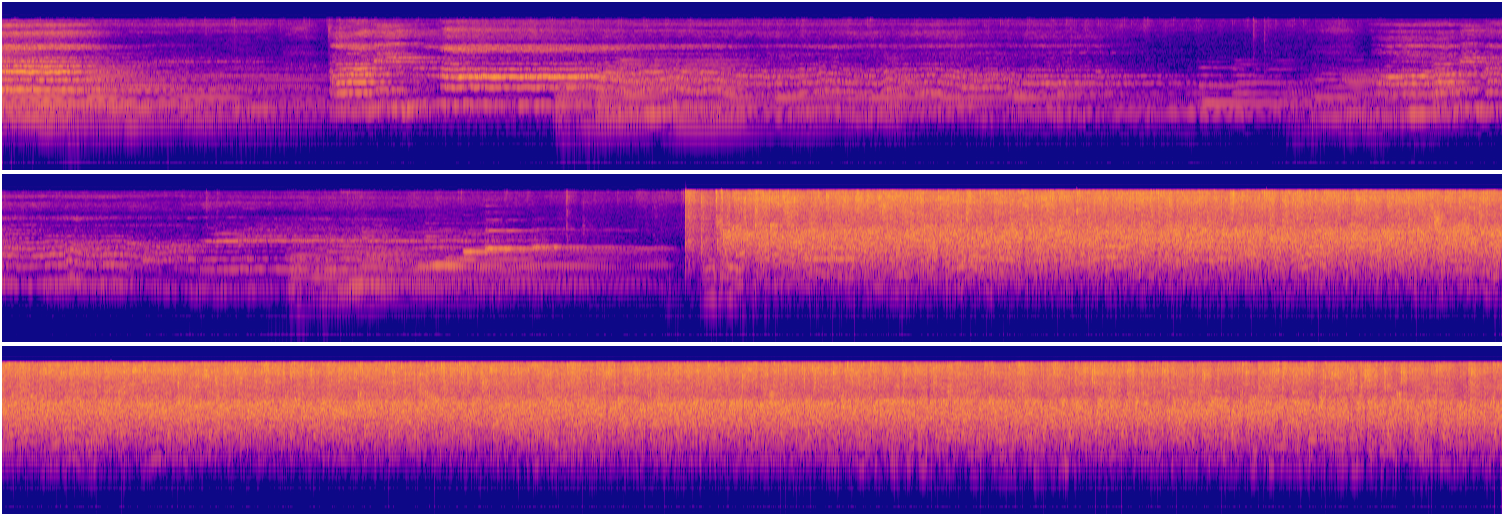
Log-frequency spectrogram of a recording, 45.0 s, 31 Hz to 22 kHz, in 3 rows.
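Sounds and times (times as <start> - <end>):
audience applauding: 21.8 - 45.0.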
